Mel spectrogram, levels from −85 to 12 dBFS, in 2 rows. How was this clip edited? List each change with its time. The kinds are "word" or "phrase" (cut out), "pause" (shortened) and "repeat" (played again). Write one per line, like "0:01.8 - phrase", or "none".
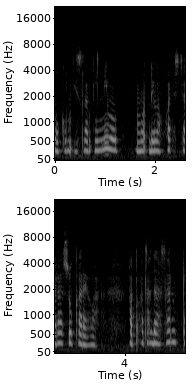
none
